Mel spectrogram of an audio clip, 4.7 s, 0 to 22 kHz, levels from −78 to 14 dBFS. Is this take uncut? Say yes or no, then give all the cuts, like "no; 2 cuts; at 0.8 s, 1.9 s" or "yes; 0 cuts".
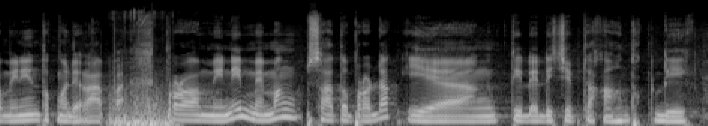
no; 2 cuts; at 1.0 s, 2.3 s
